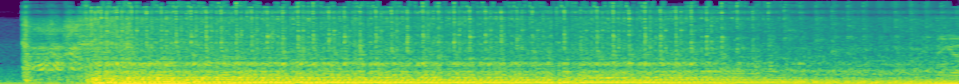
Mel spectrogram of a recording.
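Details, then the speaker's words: Engine with carburetors just refitted, a stuck-throttle-butterfly nail removed and dashpots filled with oil, choke fully off: loud, slightly uneven, wavering idle, no longer running away; carburetors still poorly adjusted. "it's not running away anymore anyway i don't have any choke on it it's still adjusted poorly"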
